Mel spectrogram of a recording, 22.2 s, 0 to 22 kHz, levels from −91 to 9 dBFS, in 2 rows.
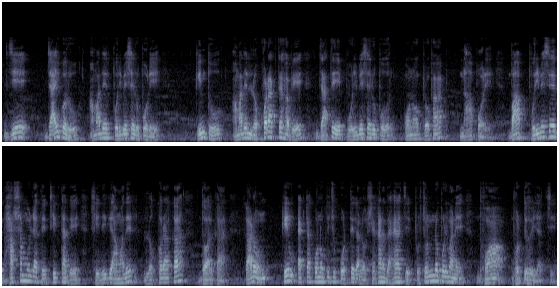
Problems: none marked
